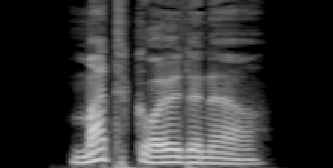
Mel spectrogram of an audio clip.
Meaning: inflection of mattgolden: 1. strong/mixed nominative masculine singular 2. strong genitive/dative feminine singular 3. strong genitive plural
- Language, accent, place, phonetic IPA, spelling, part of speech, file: German, Germany, Berlin, [ˈmatˌɡɔldənɐ], mattgoldener, adjective, De-mattgoldener.ogg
